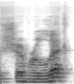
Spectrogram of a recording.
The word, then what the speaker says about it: Chevrolet: It's like a Chevrolet. We ate the T at the end of Chevrolet. Chevrolet, because it's French.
